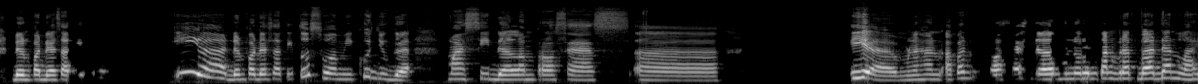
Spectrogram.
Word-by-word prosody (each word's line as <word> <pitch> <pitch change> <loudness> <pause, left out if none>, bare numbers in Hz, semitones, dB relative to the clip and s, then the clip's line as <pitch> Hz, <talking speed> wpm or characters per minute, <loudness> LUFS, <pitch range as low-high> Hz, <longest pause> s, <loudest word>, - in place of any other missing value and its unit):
Dan 220 -1 +5
pada 220 -1 +3
saat 220 -2 0
itu 460 +2 -16 0.9
iya, 305 0 +4
dan 230 0 +1
pada 240 -1 +2
saat 250 -1 -3
itu 250 +8 -9 0.2
suamiku 250 +3 -3
juga 215 -5 +1 0.4
masih 250 +1 -4
dalam 225 0 +1
proses, 220 -2 -5
eee 190 -2 -6 1.3
Iya, 285 -11 +7
menahan, 225 +3 -6
apa, 230 +5 -4 0.3
proses 230 +2 -2
dalam 240 -1 +6
menurunkan 265 +1 0
berat 270 0 +1
badan 270 +2 +3
lah 230 0 -2
235 Hz, 120 wpm, -22 LUFS, 220-265 Hz, 1.3 s, Iya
